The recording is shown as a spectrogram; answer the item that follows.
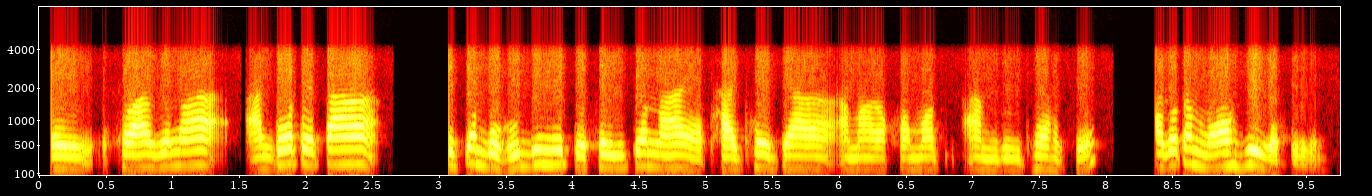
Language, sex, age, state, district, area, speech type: Assamese, female, 60+, Assam, Golaghat, urban, conversation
